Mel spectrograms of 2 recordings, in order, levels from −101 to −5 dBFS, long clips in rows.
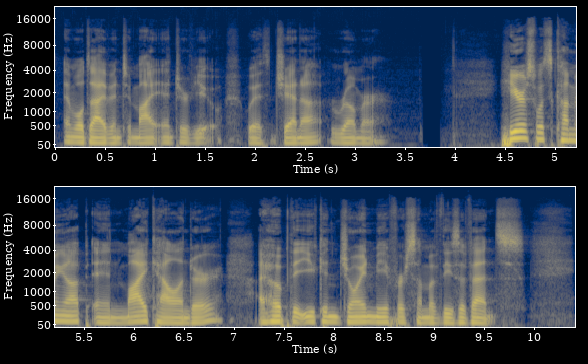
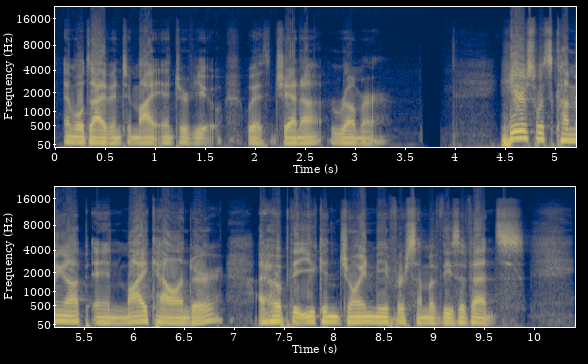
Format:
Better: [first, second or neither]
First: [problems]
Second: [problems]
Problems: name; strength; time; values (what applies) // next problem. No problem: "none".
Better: first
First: none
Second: distortion; slight; 3% of the sound clipped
